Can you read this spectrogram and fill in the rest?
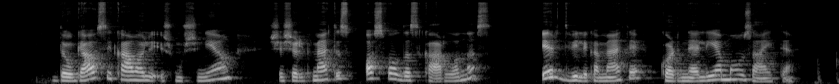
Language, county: Lithuanian, Kaunas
